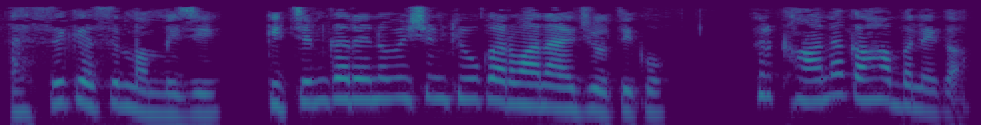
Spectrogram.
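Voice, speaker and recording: A woman's voice: a little high, expressive, brisk, dry recording, natural voice. An aggrieved young daughter-in-law in a storybook drama , played by a woman, protesting in a raised, indignant voice. The recording is dry and slightly dull. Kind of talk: Hindi audio story acting.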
